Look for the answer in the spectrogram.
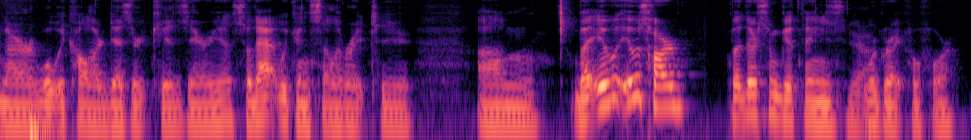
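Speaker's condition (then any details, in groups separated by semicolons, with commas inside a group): Cleft lip and palate; self-described enunciation not always good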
